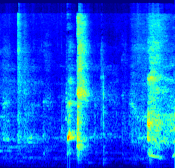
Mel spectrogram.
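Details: Sneezing as a prank on a germaphobic person: a few sharp, explosive bursts with short indrawn breaths between them, against quiet room sound; sneezing.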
